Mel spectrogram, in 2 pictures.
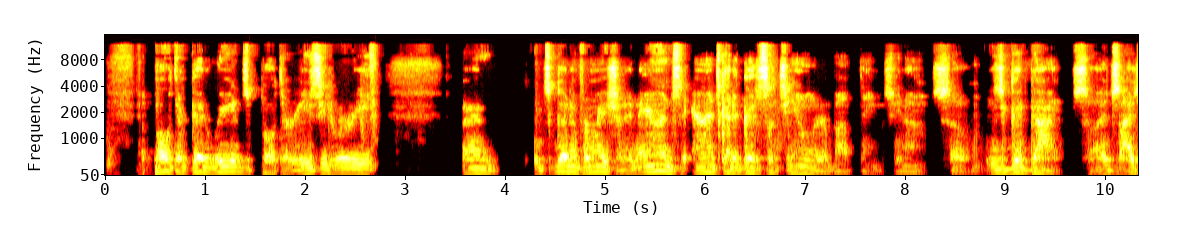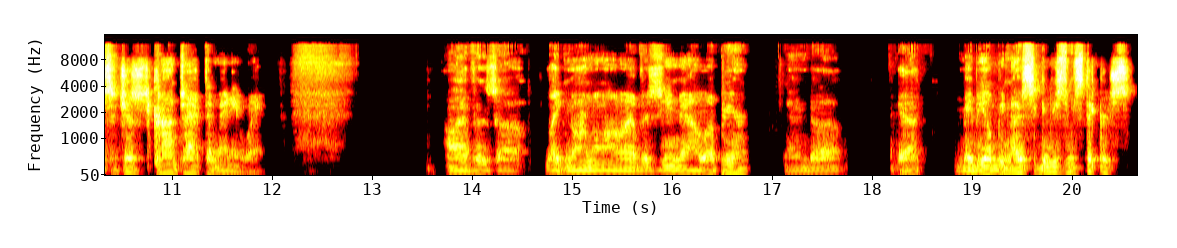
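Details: Man after total laryngectomy; finding: alaryngeal speech after total laryngectomy.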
